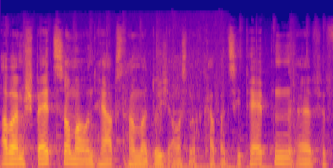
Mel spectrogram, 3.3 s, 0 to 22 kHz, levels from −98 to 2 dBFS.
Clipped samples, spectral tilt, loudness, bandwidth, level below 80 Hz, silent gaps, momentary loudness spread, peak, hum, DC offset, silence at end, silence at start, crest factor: under 0.1%; -5 dB/octave; -23 LUFS; 15.5 kHz; -42 dBFS; none; 11 LU; -4 dBFS; none; under 0.1%; 0 s; 0 s; 18 dB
